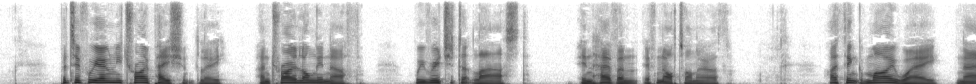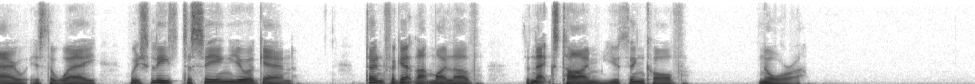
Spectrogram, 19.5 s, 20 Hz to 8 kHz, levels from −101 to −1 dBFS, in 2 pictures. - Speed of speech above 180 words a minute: No, average, 140 wpm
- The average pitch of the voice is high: No, medium, 140 Hz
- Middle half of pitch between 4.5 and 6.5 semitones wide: Yes, average, 4.8 semitones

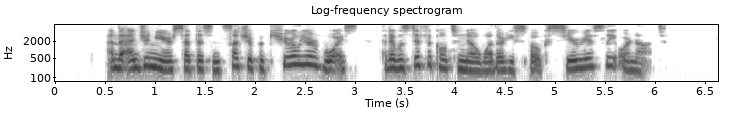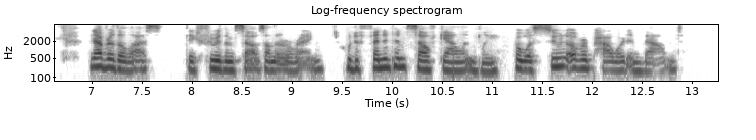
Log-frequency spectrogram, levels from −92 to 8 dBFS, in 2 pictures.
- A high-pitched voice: Yes, high, 205 Hz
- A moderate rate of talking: Yes, average, 175 wpm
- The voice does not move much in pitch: No, average, 3.4 semitones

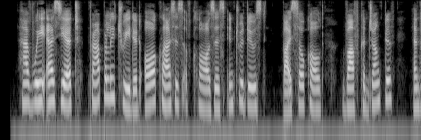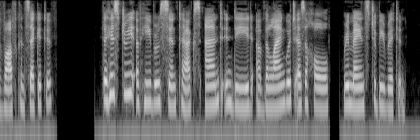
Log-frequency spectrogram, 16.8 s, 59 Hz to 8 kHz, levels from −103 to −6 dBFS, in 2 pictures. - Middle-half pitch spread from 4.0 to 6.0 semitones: No, average, 3.0 semitones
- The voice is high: Yes, high, 195 Hz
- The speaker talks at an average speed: No, slow, 130 wpm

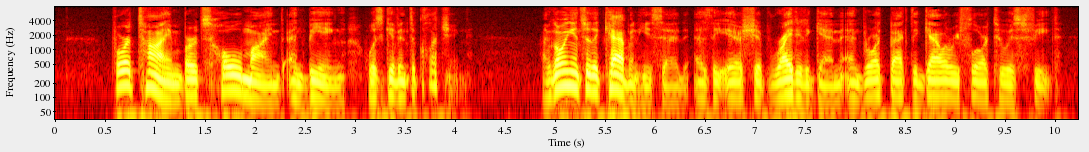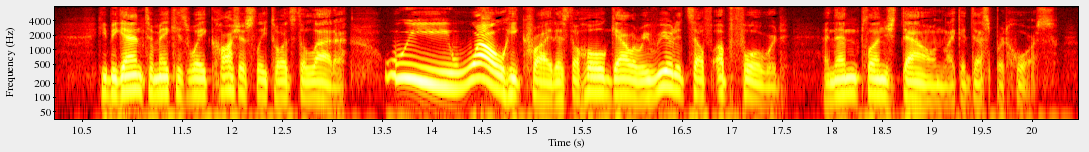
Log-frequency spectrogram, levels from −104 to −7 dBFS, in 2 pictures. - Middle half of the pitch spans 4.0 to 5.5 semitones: Yes, average, 5.1 semitones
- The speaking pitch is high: No, low, 115 Hz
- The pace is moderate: Yes, average, 185 wpm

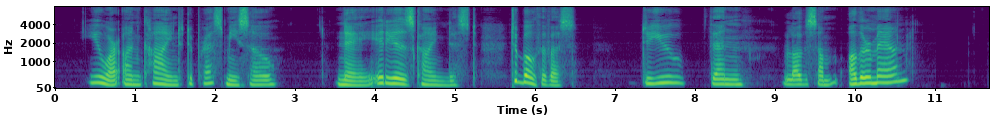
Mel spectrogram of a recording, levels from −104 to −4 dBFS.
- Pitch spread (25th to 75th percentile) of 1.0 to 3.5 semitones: No, average, 5.0 semitones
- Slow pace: Yes, slow, 115 wpm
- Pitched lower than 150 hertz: No, medium, 175 Hz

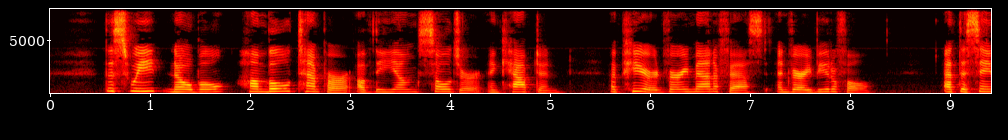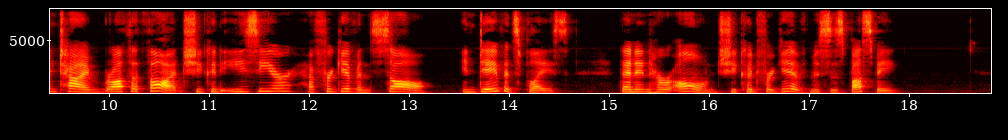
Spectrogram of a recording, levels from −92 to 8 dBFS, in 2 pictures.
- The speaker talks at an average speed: No, slow, 130 wpm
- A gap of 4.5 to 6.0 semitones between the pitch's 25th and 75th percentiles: No, average, 3.0 semitones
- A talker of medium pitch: No, high, 225 Hz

